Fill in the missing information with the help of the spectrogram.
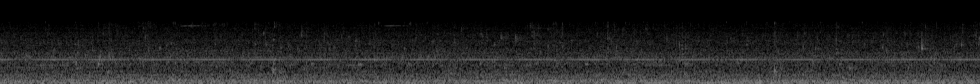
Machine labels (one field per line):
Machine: pump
